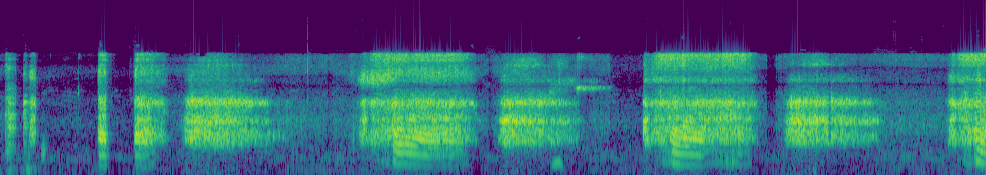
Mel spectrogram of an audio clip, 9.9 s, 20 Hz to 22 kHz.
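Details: Loud, rough, hissing breaths during sleep at about 21 a minute, some with a whistling edge, in a quiet room; snoring.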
